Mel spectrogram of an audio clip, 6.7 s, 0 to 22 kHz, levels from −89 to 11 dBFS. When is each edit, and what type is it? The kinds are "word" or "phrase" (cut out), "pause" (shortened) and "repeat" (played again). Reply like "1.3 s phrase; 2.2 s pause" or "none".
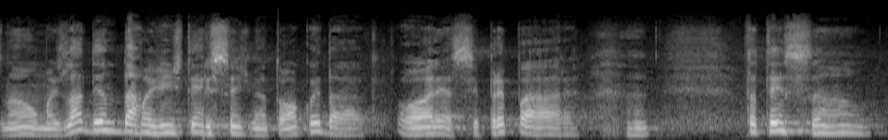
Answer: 1.1 s word; 1.5 s word; 2.9 s pause; 5.6 s word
